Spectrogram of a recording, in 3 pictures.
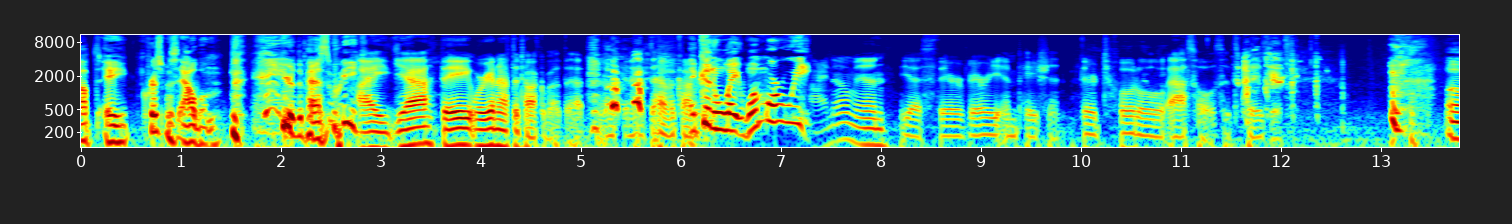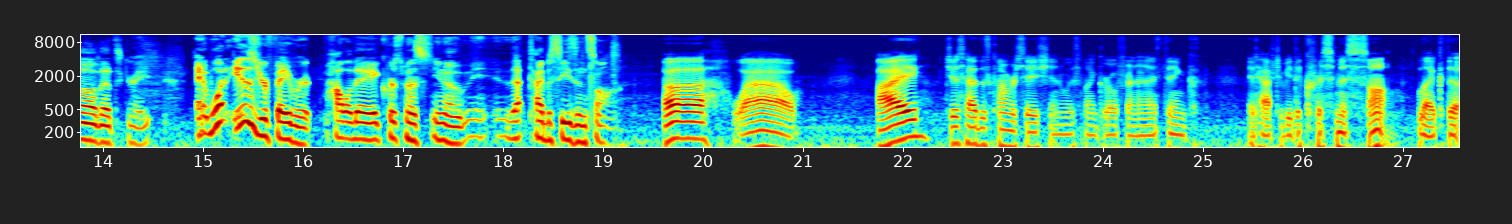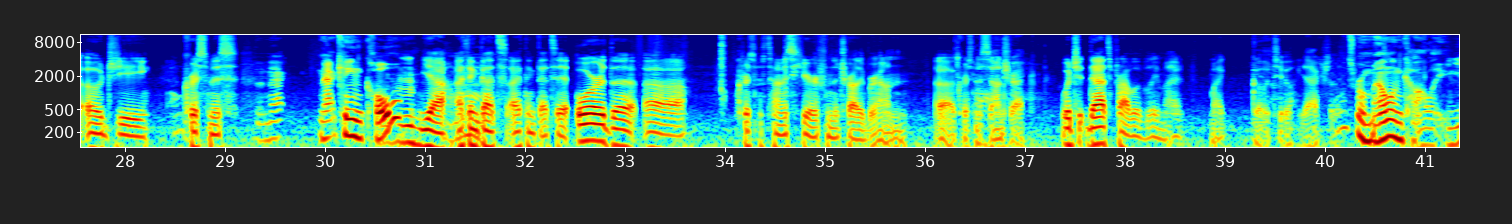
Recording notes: in a van outside the Fox Theatre in Atlanta, GA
